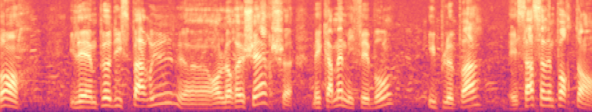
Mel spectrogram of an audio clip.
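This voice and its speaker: A man with an Italian accent speaks at a very slow pace with very wide pitch swings. Noticeable background noise runs underneath. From Italy. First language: Italian (speaking French). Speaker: street interviewer. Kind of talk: vox pop interviews. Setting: outdoors. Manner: animated.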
